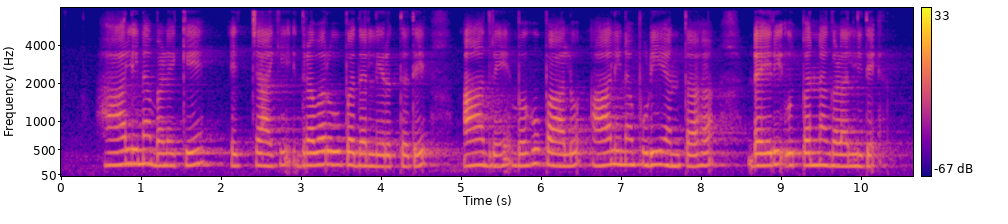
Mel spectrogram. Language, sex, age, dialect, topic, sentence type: Kannada, female, 18-24, Mysore Kannada, agriculture, statement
